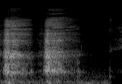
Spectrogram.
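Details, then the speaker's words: Demonstrated huff cough for clearing chronic mucus: two to three short, breathy bursts exhaled with the glottis open while flapping the arms, unlike a reflex cough; longer huffs clear smaller airways, shorter huffs clear larger airways. "you do not close your glottis as in a reflex or normal cough by doing it this way it creates a huffing sound as if you were saying longer huff exhalations help clear smaller airways shorter huff exhalations help clear larger airways"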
